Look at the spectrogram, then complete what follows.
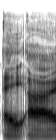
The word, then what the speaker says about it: Ai: from jericho to i sometimes that's pronounced a i i think the correct pronunciation according to my hebrew professor is i which is near beethoven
